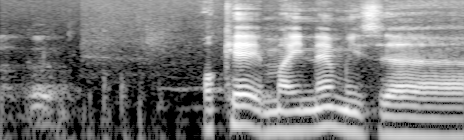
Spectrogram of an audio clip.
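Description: A man answers calmly into a microphone.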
